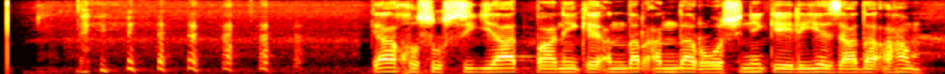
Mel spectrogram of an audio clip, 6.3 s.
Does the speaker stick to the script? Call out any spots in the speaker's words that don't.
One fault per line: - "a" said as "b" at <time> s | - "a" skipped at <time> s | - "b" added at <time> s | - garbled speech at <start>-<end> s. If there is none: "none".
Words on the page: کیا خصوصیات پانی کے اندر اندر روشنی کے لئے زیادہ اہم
none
